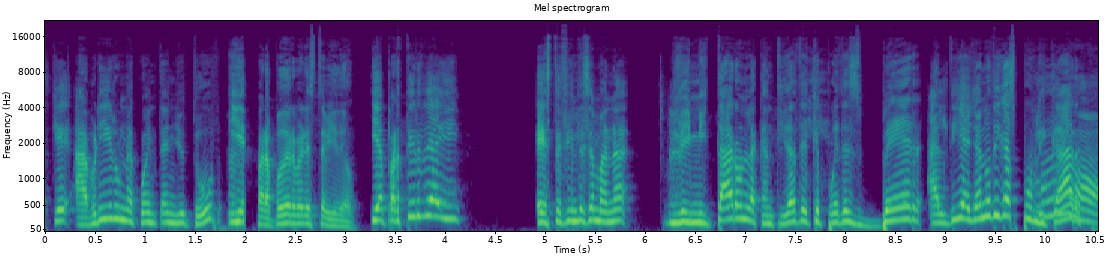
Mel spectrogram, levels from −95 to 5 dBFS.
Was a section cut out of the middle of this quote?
yes; 3 cuts; at 2.0 s, 3.2 s, 7.6 s

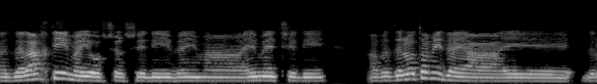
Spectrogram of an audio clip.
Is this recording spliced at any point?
no; 0 cuts

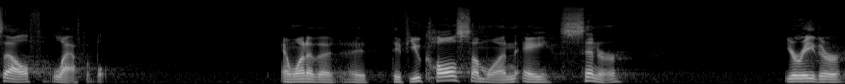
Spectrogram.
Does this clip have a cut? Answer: no; 0 cuts

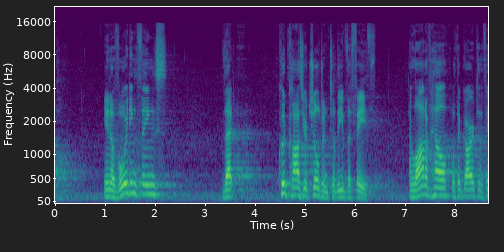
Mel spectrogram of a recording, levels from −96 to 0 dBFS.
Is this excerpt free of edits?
yes; 0 cuts

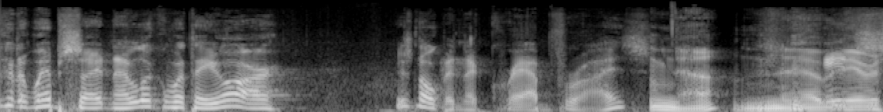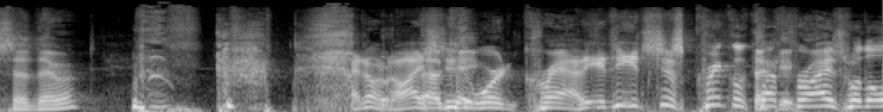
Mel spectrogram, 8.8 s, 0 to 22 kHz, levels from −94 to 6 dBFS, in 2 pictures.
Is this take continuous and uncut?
no; 1 cut; at 2.2 s

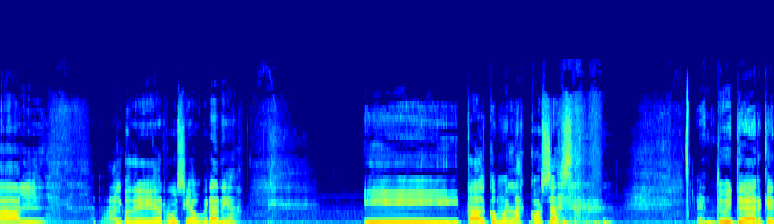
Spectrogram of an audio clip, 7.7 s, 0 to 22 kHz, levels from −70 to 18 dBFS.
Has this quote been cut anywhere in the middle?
yes; 2 cuts; at 1.2 s, 5.1 s

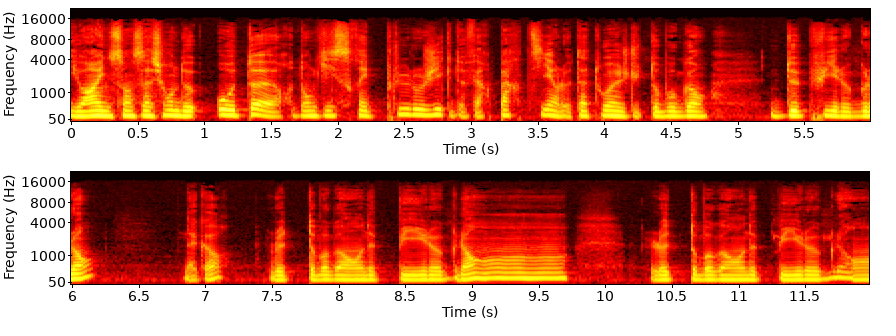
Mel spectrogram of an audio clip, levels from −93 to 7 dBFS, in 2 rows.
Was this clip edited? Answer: no; 0 cuts

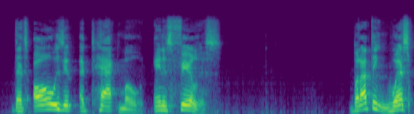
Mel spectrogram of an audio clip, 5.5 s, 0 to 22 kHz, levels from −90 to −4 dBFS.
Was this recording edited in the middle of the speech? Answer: no; 0 cuts

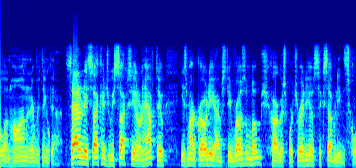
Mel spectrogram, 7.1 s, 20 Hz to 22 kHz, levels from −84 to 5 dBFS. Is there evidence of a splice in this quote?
yes; 1 cut; at 1.0 s

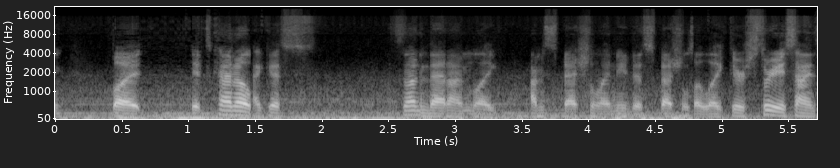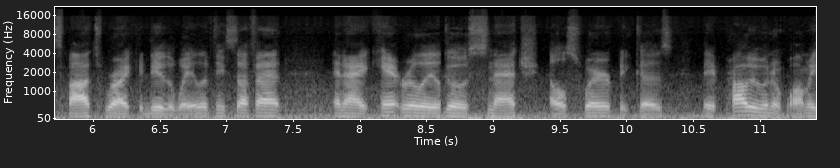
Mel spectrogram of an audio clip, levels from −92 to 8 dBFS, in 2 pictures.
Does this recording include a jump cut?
yes; 4 cuts; at 1.5 s, 2.7 s, 4.8 s, 8.6 s

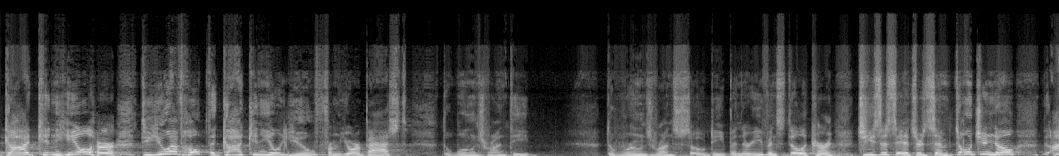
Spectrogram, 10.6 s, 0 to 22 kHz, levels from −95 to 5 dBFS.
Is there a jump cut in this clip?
no; 0 cuts

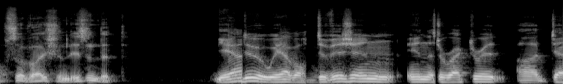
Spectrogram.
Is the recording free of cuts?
no; 3 cuts; at 2.4 s, 3.1 s, 4.3 s

